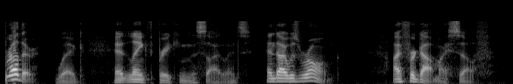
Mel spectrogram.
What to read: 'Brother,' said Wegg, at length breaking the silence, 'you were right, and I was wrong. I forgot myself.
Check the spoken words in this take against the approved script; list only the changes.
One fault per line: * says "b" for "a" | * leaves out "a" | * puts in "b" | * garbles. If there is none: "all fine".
* leaves out "said"
* leaves out "you were right"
